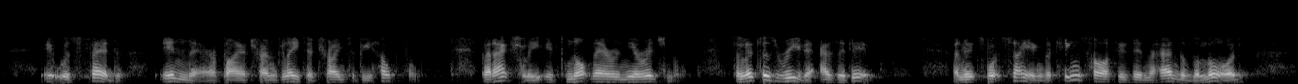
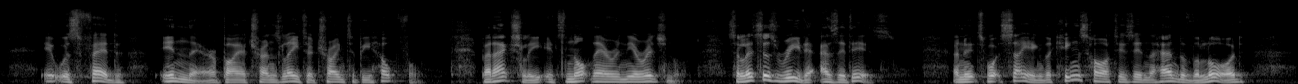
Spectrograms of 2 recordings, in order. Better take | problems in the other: second | phone-call audio; poor line

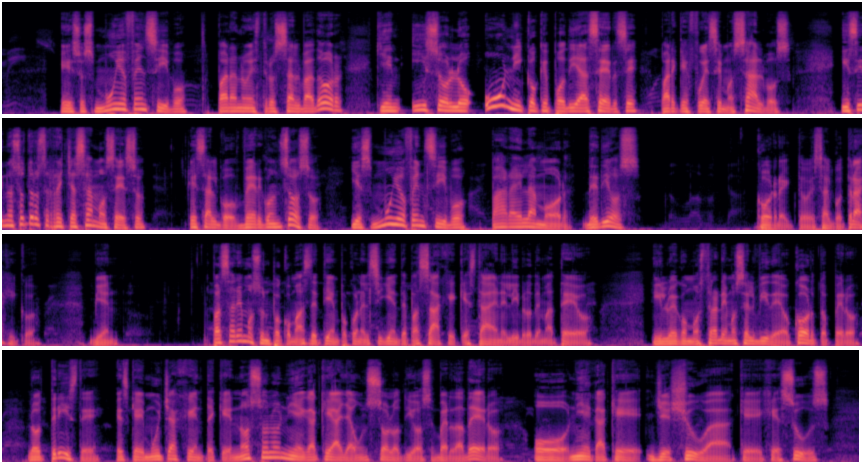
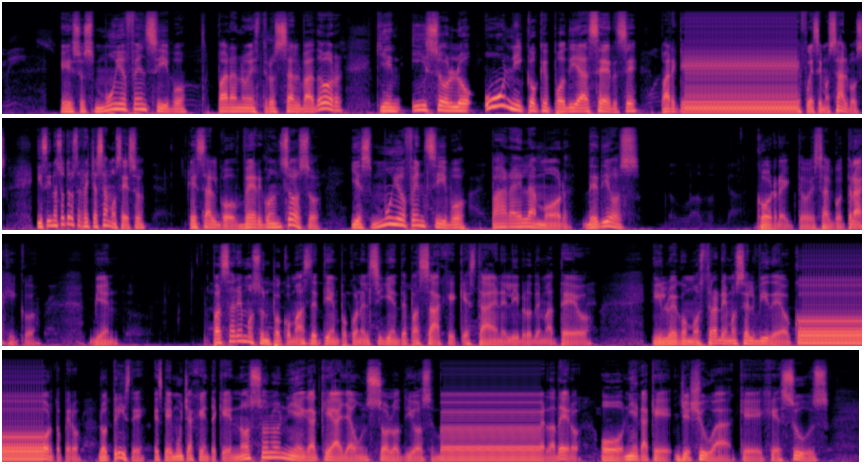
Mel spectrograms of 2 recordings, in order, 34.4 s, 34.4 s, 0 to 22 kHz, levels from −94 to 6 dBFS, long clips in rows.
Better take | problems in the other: first | audio freezing; at 7 s for 1 s, at 25 s for 1 s and at 30 s for 1 s

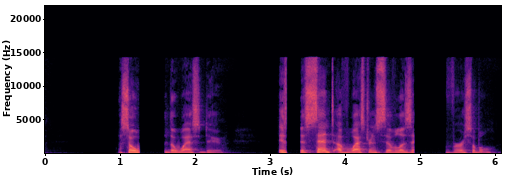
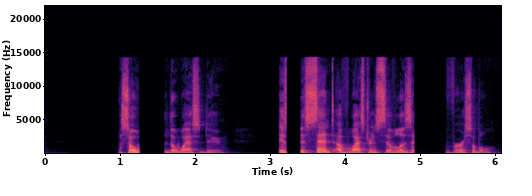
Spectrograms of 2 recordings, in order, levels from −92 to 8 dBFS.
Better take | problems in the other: neither | audio cutting out; at 1.5 s, at 3 s and at 5 s; the same in both

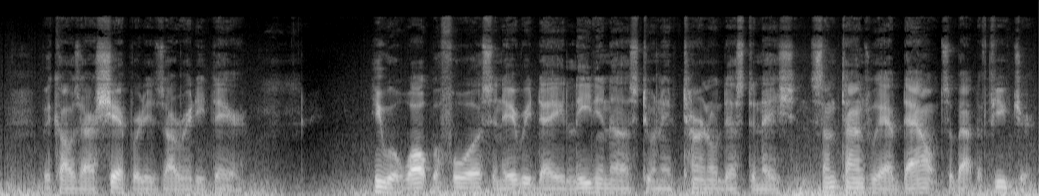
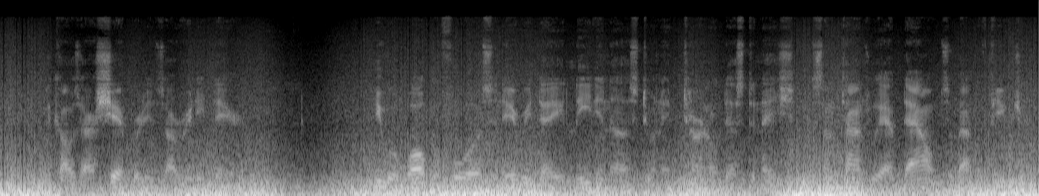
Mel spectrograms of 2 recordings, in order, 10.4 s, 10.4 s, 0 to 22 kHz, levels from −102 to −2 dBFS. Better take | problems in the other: first | wind noise on the microphone; heavy; as loud as the speech; occasional gusts in the first

